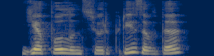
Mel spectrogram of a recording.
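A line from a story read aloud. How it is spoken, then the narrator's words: Smirking chuckle. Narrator (Russian): хмыкнул Син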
